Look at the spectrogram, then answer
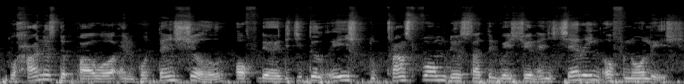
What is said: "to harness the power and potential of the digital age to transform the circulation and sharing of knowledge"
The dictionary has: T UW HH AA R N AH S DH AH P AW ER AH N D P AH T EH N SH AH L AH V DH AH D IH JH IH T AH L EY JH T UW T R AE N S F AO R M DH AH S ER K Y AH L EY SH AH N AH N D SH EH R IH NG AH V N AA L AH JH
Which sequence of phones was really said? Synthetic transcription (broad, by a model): T UW HH AA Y N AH S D AH P AW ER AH N P AH T EH N SH AH L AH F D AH D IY JH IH T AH L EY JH T UW T R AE N S F AO M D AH S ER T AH W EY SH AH N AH N SH EH R IH NG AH F N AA L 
